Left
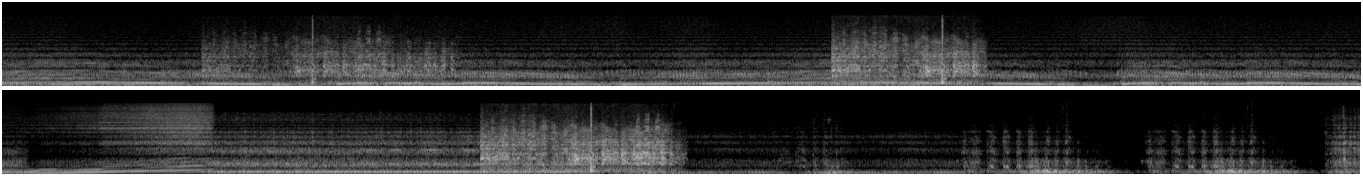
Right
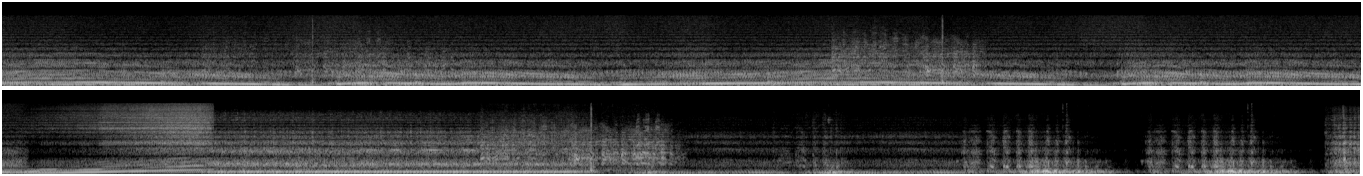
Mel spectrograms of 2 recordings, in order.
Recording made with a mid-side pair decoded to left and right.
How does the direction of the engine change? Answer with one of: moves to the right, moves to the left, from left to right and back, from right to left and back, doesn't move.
doesn't move.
